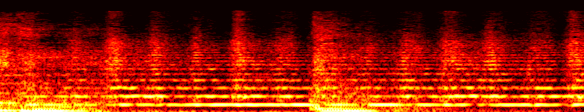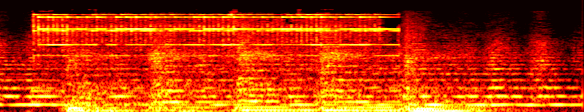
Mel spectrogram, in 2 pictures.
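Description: A telephone rings repeatedly with no one answering, regular electronic ring bursts over a musical score, fairly loud and continuous.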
